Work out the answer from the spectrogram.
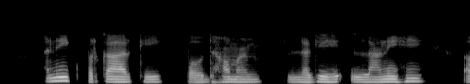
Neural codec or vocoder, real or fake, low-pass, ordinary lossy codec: codec, 16 kHz, 2 kbps, X-Codec, HuBERT features, trained on LibriSpeech; fake; none; none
